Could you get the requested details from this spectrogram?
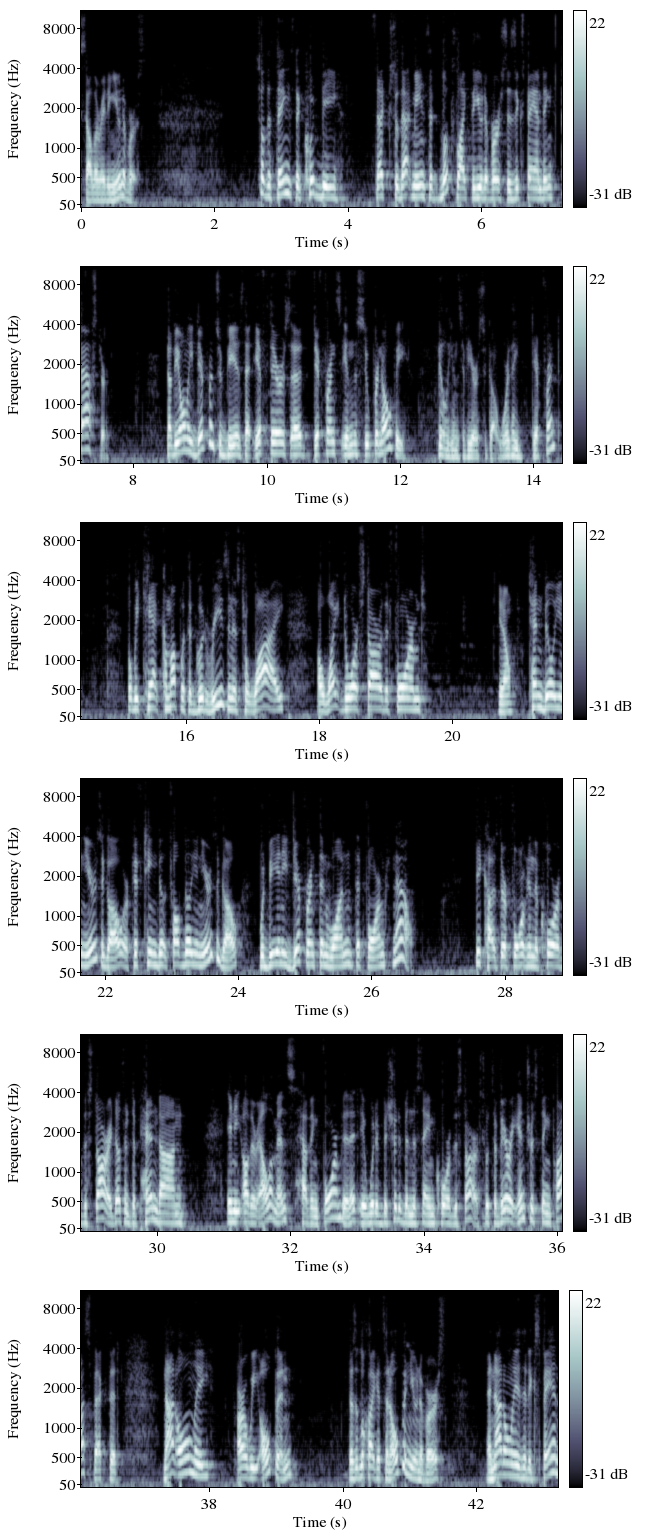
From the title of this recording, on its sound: Live Class Lecture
